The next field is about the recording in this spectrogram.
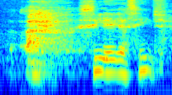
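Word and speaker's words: Kash: i spell that bro cas h wow he's got that money now yeah i'm catching aka cash with a k and not a c sorry that i never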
